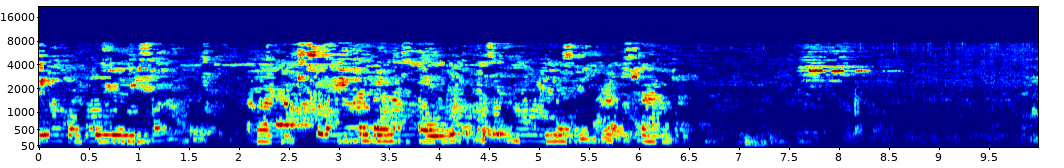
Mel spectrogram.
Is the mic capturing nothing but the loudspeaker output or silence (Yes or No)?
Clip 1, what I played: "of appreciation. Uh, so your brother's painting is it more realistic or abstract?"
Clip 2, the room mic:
Yes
